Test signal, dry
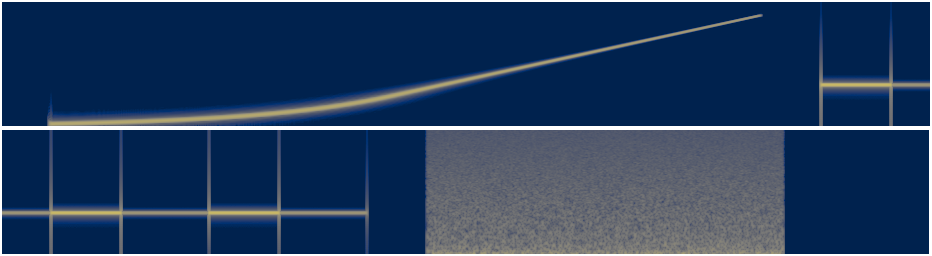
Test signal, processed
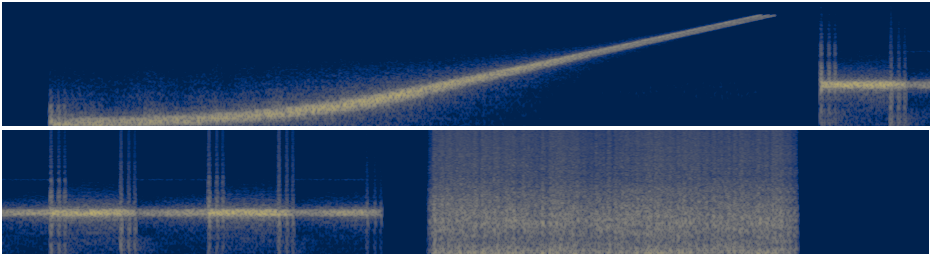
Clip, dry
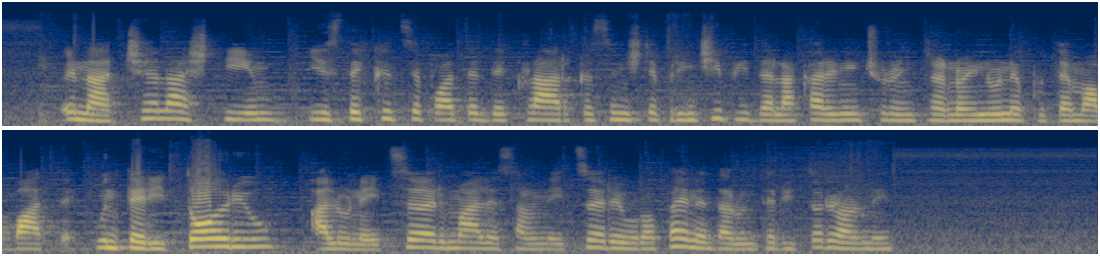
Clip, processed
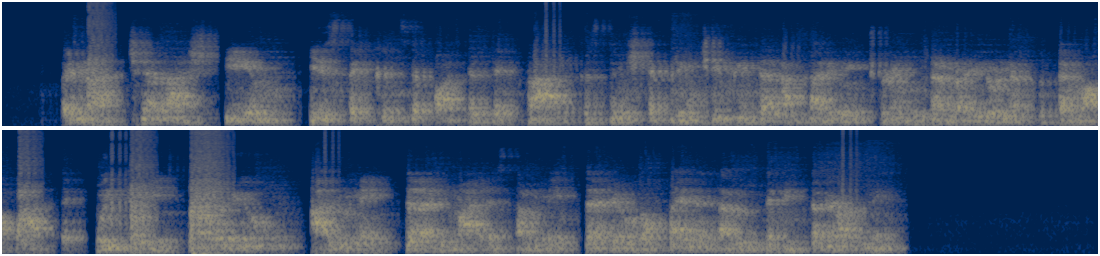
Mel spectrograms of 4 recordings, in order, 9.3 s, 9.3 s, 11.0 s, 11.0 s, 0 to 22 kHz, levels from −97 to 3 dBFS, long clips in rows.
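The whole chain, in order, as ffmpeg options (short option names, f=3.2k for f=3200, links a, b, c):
-filter_complex "[0:a]bandreject=f=63.31:t=h:w=4,bandreject=f=126.62:t=h:w=4,bandreject=f=189.93:t=h:w=4,bandreject=f=253.24:t=h:w=4,bandreject=f=316.55:t=h:w=4,bandreject=f=379.86:t=h:w=4,bandreject=f=443.17:t=h:w=4,bandreject=f=506.48:t=h:w=4,agate=range=-43dB:threshold=-38dB:ratio=16:release=40:detection=peak,aeval=exprs='(mod(2.82*val(0)+1,2)-1)/2.82':c=same,firequalizer=gain_entry='entry(490,0);entry(990,13);entry(4500,-5)':delay=0.05:min_phase=1,acrossover=split=600|4100[a][b][c];[a]acompressor=threshold=-40dB:ratio=4[d];[b]acompressor=threshold=-42dB:ratio=4[e];[c]acompressor=threshold=-34dB:ratio=4[f];[d][e][f]amix=inputs=3:normalize=0,asoftclip=type=hard:threshold=-23dB,acrossover=split=2500[g][h];[h]acompressor=threshold=-42dB:ratio=4:attack=1:release=60[i];[g][i]amix=inputs=2:normalize=0,afftfilt=real='hypot(re,im)*cos(2*PI*random(0))':imag='hypot(re,im)*sin(2*PI*random(1))':win_size=512:overlap=0.75,asplit=2[j][k];[k]aecho=0:1:39|69:0.562|0.398[l];[j][l]amix=inputs=2:normalize=0,volume=6dB"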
